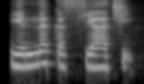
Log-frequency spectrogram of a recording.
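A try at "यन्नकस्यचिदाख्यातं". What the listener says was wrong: It is not Yanna Kasya. There is no Dirgam there. Kasya Chidakhyata.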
